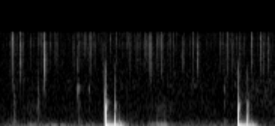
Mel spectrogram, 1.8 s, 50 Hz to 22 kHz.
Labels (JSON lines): {"label": "biophony, double pulse", "recorder": "SoundTrap 300"}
